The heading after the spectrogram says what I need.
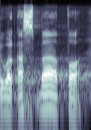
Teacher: Karena kita berhenti di sini, ba, panjang dua sampai dengan enam harakat mad arid lisukun baru kita sukunkan huruf tha di akhirnya, qalqalah kubra, qalqalah kubra, pantulan kita baca secara keras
